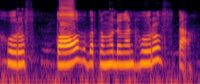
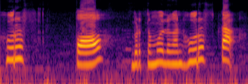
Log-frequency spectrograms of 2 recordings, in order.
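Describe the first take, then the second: No difference in how they are said.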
